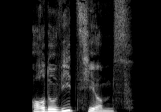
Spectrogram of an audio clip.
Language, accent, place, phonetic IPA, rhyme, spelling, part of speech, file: German, Germany, Berlin, [ɔʁdoˈviːt͡si̯ʊms], -iːt͡si̯ʊms, Ordoviziums, noun, De-Ordoviziums.ogg
- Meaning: genitive singular of Ordovizium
